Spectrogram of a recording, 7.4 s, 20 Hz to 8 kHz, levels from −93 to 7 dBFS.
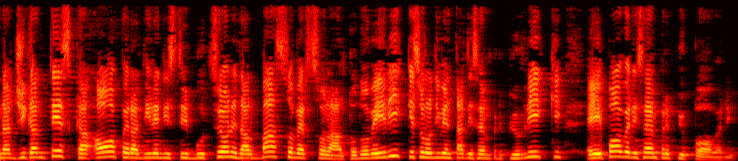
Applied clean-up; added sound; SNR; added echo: classical method WPE with log-MMSE.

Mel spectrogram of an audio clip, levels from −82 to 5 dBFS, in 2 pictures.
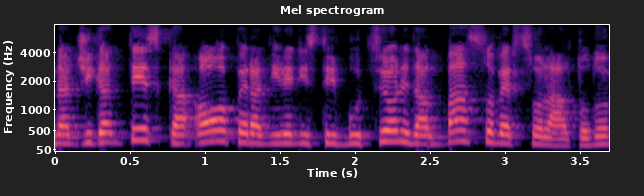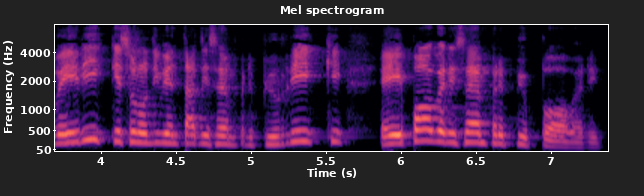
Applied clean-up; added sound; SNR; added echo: neural mask model DeepFilterNet 3.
